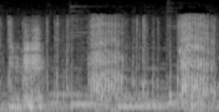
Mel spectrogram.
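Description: A horse gallops with steady, dense hoof clatter, and loud whinnying neighs rise above it in a few bursts. No voices are heard.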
